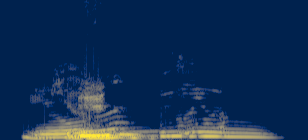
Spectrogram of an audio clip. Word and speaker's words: une: Uh, une, Yun. they. they. Good. UNE, please pronounce it again. UNE. It's Yun.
